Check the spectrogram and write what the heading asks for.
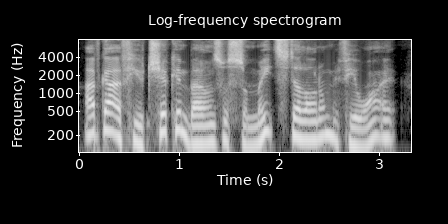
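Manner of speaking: dwarf prisoner offering scraps; dwarf woman. Acted. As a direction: offer the bones like a rough jailmate. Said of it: "But you hear".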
